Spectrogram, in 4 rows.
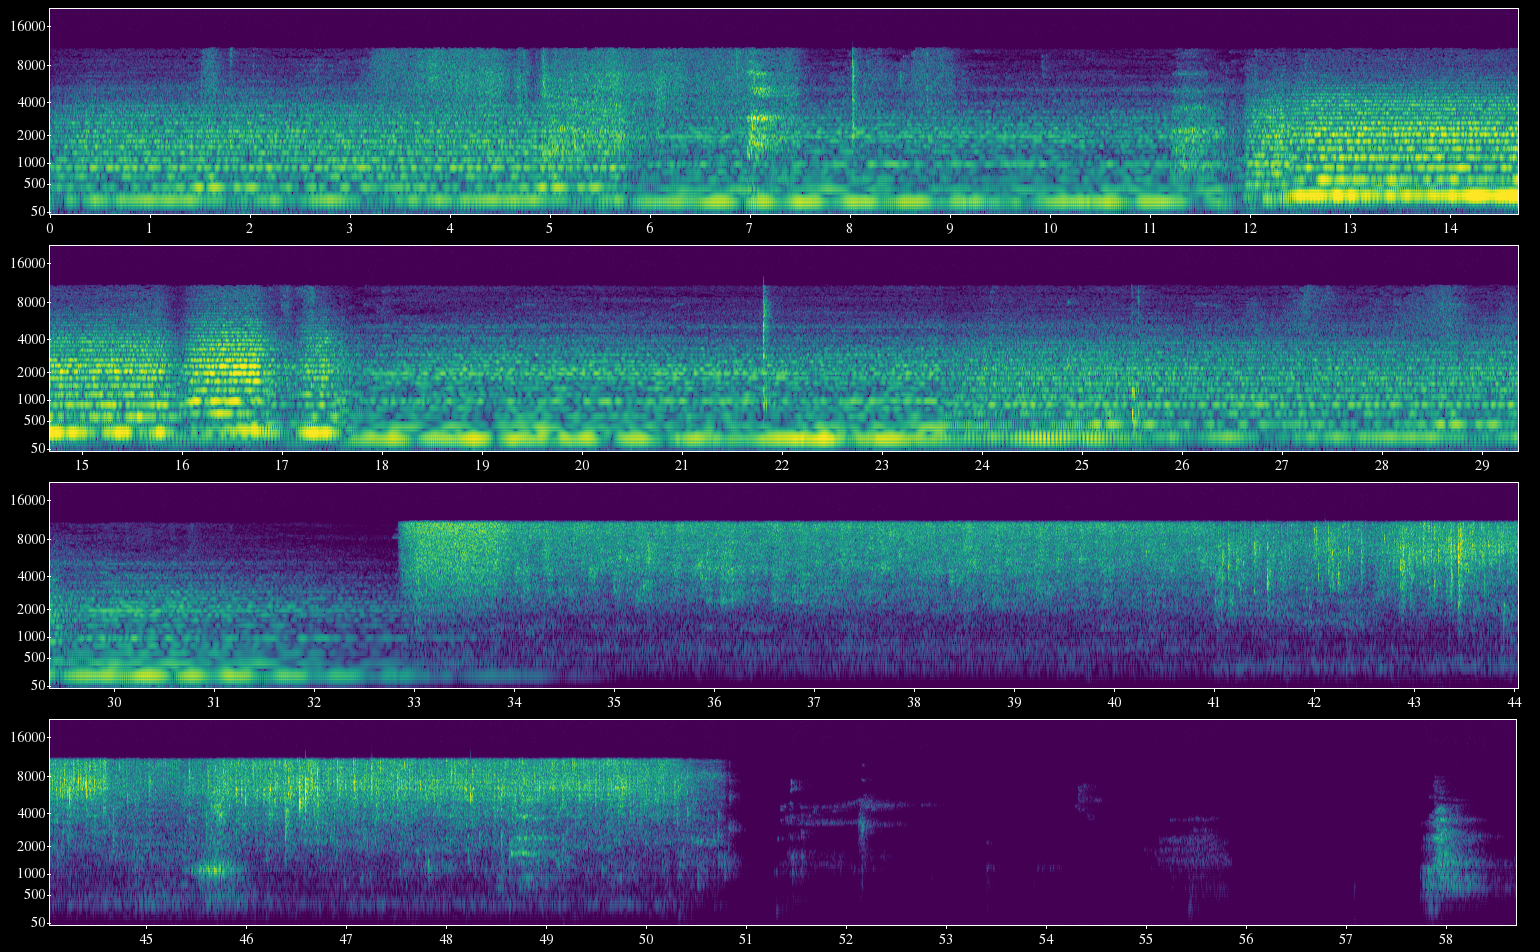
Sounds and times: Water tap, faucet: 32.9s - 50.8s.

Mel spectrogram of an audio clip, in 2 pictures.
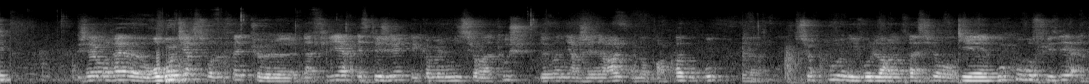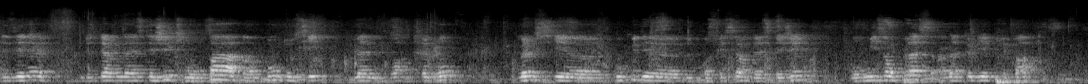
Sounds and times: Speech: 0.0s - 0.2s, 0.8s - 21.7s.

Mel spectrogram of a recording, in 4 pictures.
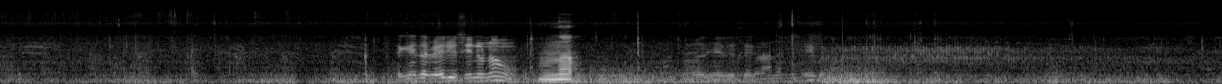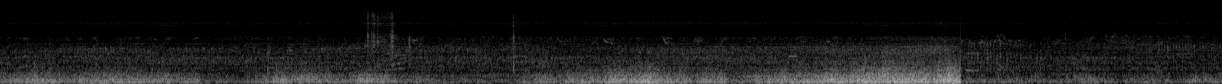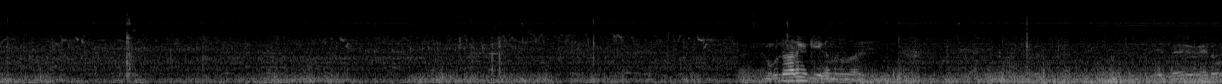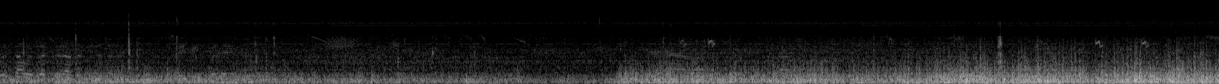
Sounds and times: Speech: 6.6s - 8.3s, 32.0s - 33.2s, 36.0s - 39.1s.

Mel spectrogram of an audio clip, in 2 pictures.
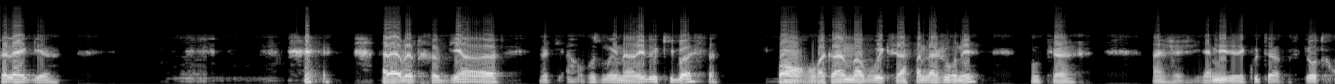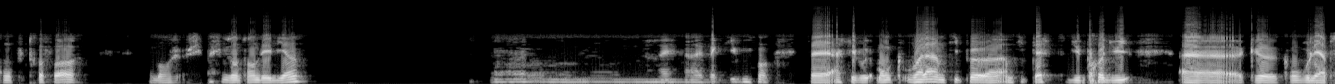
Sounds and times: Speech: 0.0s - 0.7s, 1.7s - 14.2s, 14.8s - 16.5s, 18.3s - 26.7s.

